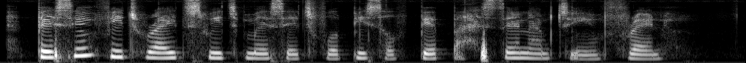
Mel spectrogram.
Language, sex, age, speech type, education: Nigerian Pidgin, female, 15-29, read, secondary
